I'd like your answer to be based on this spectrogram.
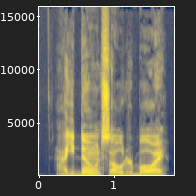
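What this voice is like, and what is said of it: Southern American accent. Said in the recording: “a southern accent”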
